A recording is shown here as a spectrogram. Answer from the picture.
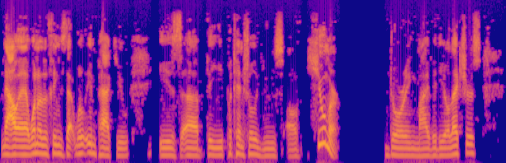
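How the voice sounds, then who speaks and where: A man's medium-pitched voice at a moderate pace, fairly even in intonation, with a dry, close sound and no echo. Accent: German. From Germany. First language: German. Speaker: college lecturer. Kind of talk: recorded course introduction lecture. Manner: hesitant, many filler sounds; light, humorous.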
